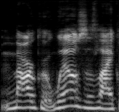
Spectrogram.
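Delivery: ordinary talk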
